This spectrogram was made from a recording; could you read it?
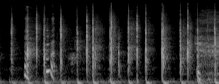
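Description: Soft, polite golf clapping: a quiet run of light hand claps in a fairly steady rhythm, about a dozen crisp pats over two seconds, with no voices.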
